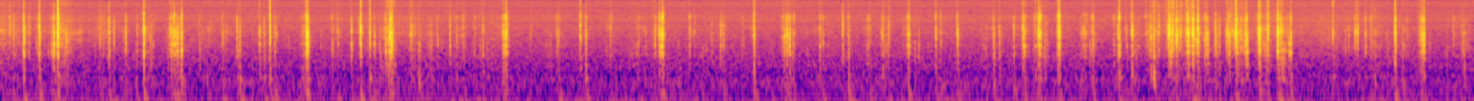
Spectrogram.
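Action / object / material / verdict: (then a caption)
tap / plastic computer keyboard / plastic / none. One hand types with its fingertips on a black plastic full-size computer keyboard. The result is a quick, irregular stream of short, bright key clicks that stop dead with no ring, over a faint steady low hum. A denser flurry of keystrokes comes near the end.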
